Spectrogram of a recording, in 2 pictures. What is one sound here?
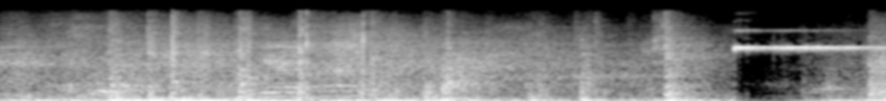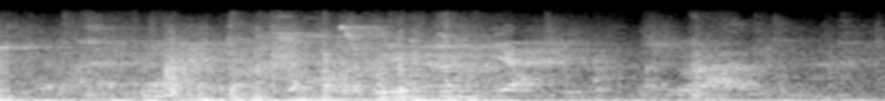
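Bare feet thud and patter on a padded floor as people run.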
